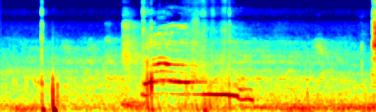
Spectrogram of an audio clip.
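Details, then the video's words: Street cats fighting: one drawn-out harmonic yowl that holds steady, then slides lower and trails off, set against low background rumble and a few faint knocks. "These Cats fight by making funny sounds."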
